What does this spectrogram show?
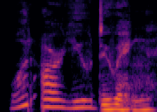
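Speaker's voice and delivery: put-on slow whispered Russian accent. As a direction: breathe it in a soft Russian accent, aroused. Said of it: "he says in his Russian accent when he is aroused".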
